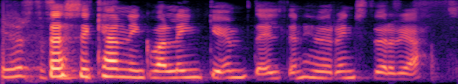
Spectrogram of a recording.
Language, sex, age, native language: Icelandic, female, 13, Icelandic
